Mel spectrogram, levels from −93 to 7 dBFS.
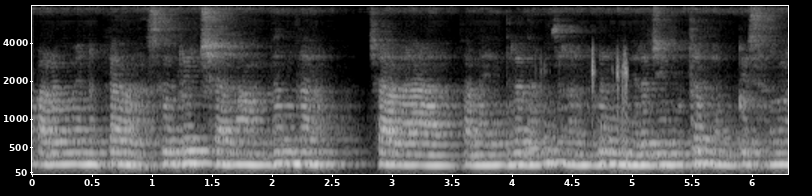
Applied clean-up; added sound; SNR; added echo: neural separator model SepFormer DNS4.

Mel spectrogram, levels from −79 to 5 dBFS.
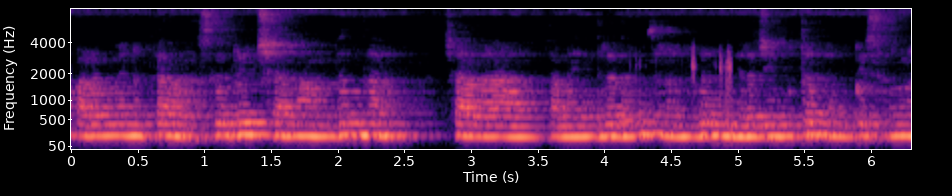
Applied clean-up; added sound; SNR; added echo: none; Telephone; 18 dB; reverberation time 0.9 s.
